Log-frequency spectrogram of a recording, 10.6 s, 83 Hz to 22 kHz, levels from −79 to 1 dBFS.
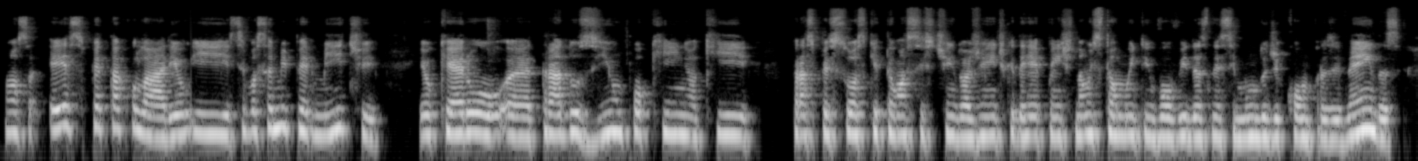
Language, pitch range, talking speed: Portuguese, 200-245 Hz, 205 wpm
